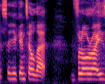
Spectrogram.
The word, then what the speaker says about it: Vlorë: Well, Danny told me that I have been mispronouncing Vlora. The whole start of this video I was saying Vlore, but I know now that we say Vlora.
